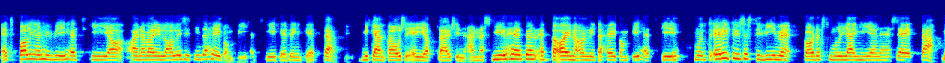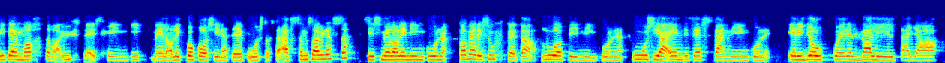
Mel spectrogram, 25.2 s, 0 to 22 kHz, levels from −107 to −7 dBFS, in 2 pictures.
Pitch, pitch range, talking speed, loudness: 230 Hz, 215-245 Hz, 150 wpm, -27 LUFS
